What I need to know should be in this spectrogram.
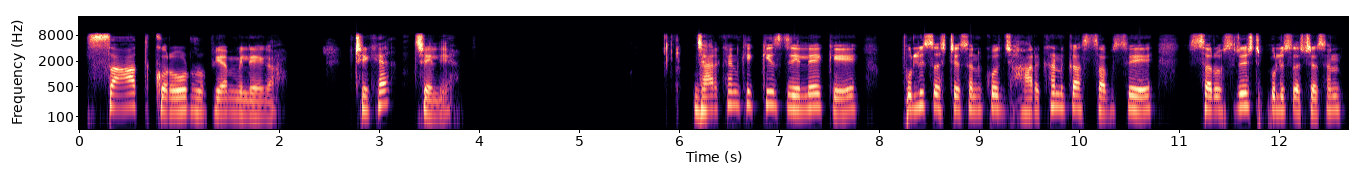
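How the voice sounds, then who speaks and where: Male tutor, mid-pitched, smooth, clear voice, close and dry. Runs a question-and-answer revision lesson and repeats every question. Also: darkish tone, dry recording. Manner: asks the viewers directly, then answers himself. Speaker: exam coaching teacher. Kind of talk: quiz-style revision lesson.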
